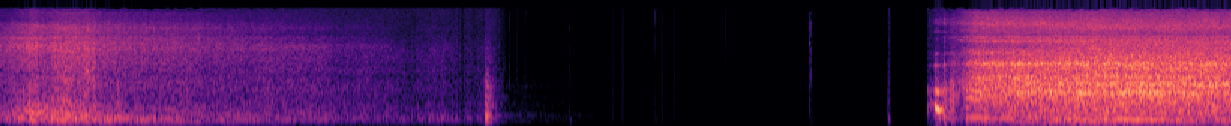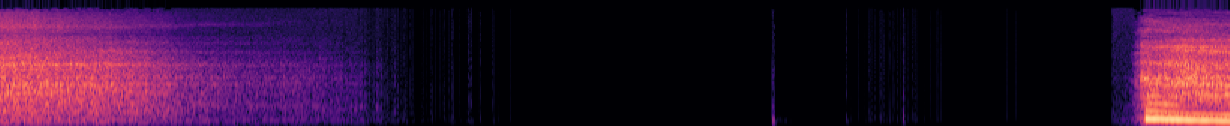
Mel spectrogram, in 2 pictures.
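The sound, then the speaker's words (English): A group takes a deep breath together: a breathy inhale, a short click, then silence, followed by a long, loud exhale lasting about three seconds and another breath starting at the very end. “Do a deep breath. Yeah. Oh my God. Let's, okay, all together.”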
